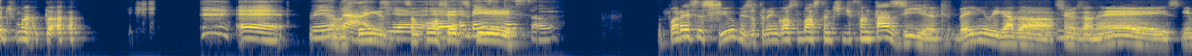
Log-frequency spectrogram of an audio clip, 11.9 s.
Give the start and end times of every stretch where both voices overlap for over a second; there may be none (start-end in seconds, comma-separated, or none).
3.2-5.2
